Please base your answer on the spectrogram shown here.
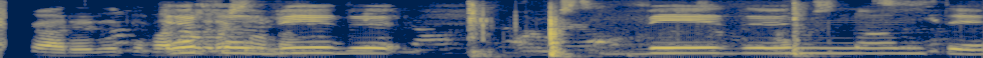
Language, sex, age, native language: Icelandic, male, 12, Icelandic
